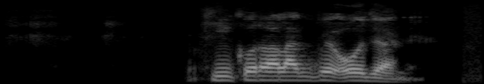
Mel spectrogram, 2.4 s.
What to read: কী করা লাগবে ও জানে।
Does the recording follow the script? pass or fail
pass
